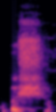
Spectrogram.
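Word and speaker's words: Boushh: It's Leia as Bouche, or Bosch, depending how you pronounce it.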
